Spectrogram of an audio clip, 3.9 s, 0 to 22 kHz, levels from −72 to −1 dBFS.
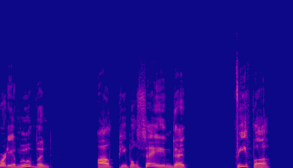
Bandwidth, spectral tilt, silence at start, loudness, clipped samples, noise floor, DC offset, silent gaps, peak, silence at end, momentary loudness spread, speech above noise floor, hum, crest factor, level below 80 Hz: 18.5 kHz; -3.5 dB/octave; 0 s; -33 LUFS; under 0.1%; -75 dBFS; under 0.1%; none; -14 dBFS; 0.3 s; 7 LU; 42 dB; none; 20 dB; -72 dBFS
